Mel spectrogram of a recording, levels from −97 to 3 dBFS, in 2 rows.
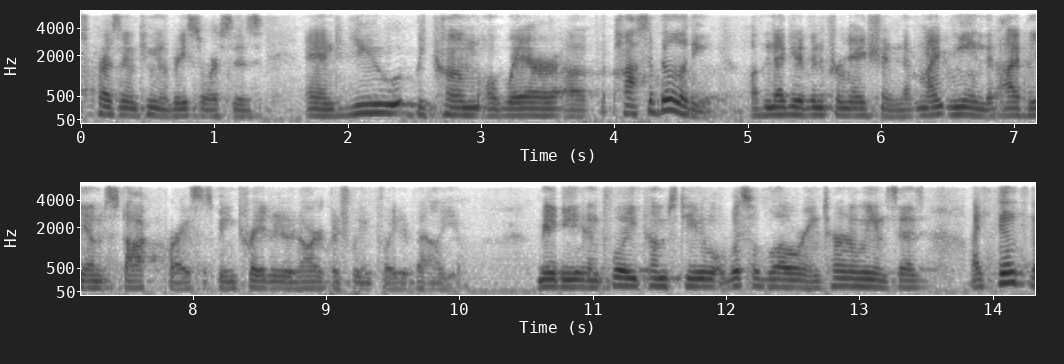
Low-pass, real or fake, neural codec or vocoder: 5.4 kHz; fake; codec, 16 kHz, 2 kbps, FreqCodec, smaller model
